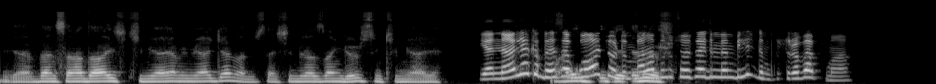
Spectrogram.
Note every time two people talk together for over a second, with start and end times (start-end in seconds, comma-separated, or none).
5.5-6.8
